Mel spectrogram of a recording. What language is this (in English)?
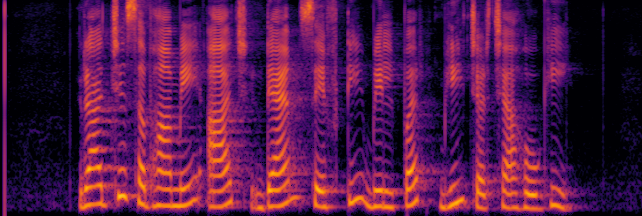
Hindi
